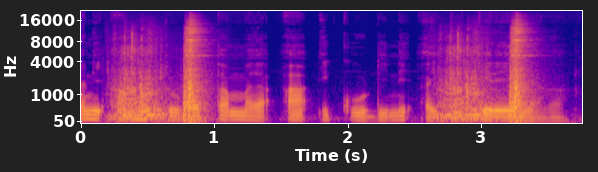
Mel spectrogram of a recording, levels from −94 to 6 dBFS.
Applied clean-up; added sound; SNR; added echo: none; Cutlery, silverware / Drawer open or close; -2 dB; none.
